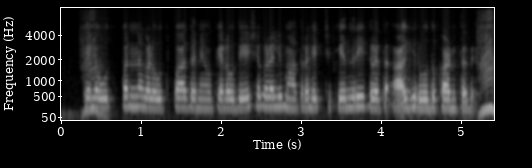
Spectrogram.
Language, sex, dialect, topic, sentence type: Kannada, female, Coastal/Dakshin, agriculture, statement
